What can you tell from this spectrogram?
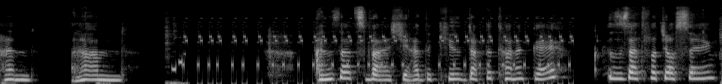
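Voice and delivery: high-pitched attempt at German; hesitant, high German-accented character voice. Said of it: "She's from Germany".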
